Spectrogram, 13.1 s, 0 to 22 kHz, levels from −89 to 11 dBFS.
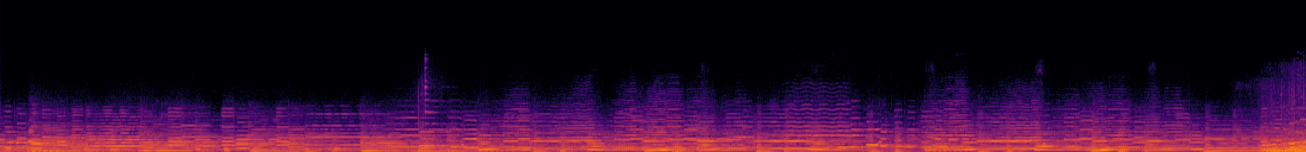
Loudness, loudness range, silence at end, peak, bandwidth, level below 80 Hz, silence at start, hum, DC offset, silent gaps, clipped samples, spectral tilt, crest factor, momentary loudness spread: -25 LUFS; 2 LU; 0 s; -4 dBFS; 11 kHz; -58 dBFS; 0 s; none; under 0.1%; none; under 0.1%; -6 dB/octave; 20 dB; 5 LU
